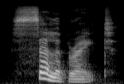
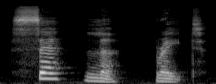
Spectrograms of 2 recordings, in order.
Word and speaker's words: celebrate: Now for some three-syllable words. Celebrate. Celebrate. Count the syllables. Celebrate. Now, where is the schwa sound? Well, it's on the second syllable.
